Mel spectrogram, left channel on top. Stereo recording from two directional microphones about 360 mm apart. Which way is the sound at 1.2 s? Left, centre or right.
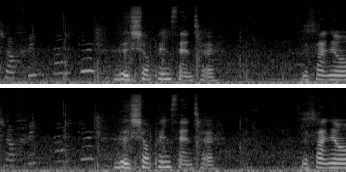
Centre.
